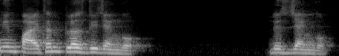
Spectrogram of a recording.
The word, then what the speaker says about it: Django: This Django, D is silent here.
